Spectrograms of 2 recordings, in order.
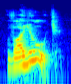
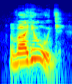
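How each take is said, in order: First: Vagy úgy with a rising question tune on úgy; "Vagy úgy?" said as a curious question; questioning remark. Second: Vagy úgy with a falling close, stress on vagy; "Vagy úgy" said as an answer, dropping at the end; knowing remark. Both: A narrator's reading.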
